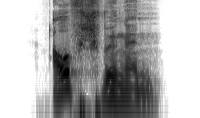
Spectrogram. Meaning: dative plural of Aufschwung
- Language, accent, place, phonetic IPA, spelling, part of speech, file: German, Germany, Berlin, [ˈaʊ̯fˌʃvʏŋən], Aufschwüngen, noun, De-Aufschwüngen.ogg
